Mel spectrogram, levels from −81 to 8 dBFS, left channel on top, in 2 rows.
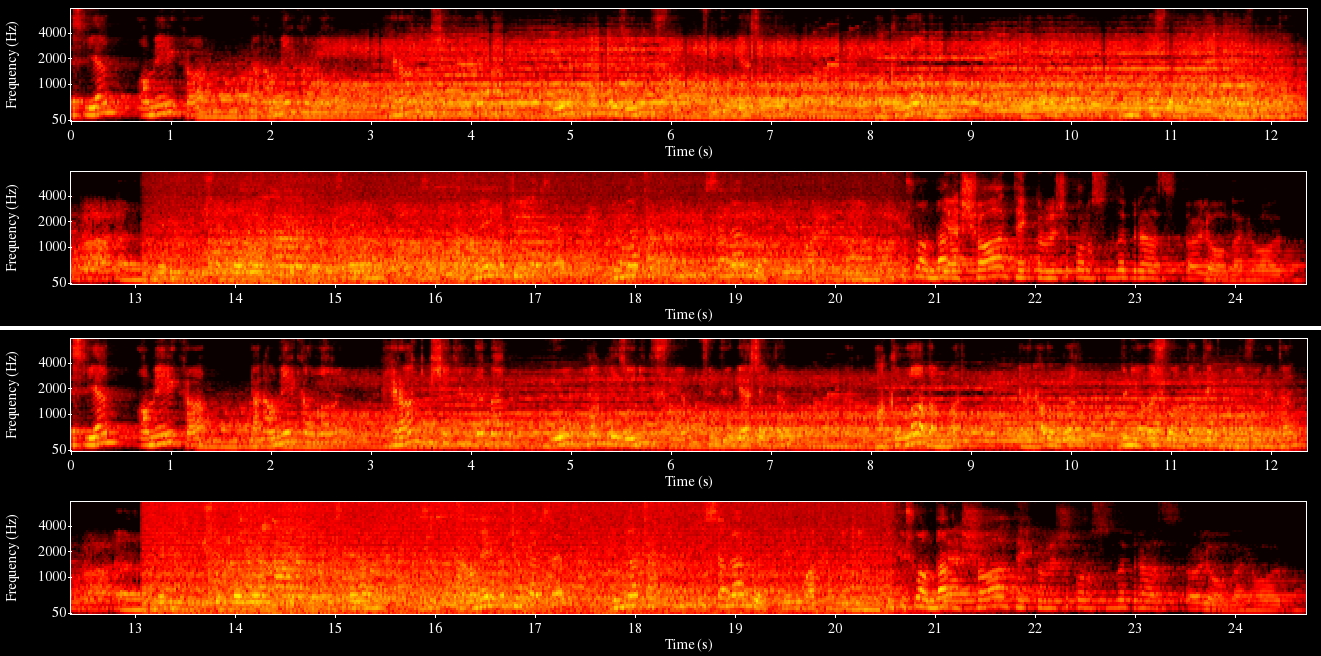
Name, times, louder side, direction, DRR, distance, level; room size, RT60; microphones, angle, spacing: voice 1, 0.0-1.4 1.8-7.3 7.7-9.0 9.5-12.4 12.8-17.4 17.7-21.2, right 2 dB, 25° right, 0.6 m, -28 dB
sound 1, 1.2-12.9 13.6-20.7, left 3 dB, 85° left, 1.2 m, -28 dB
sound 2, 13.0-20.6, right 2 dB, 85° right, 3.4 m, -27 dB
voice 2, 21.1-24.5, left 2 dB, 65° left, 2.2 m, -32 dB
28.5 x 21.5 x 9.3 m
head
